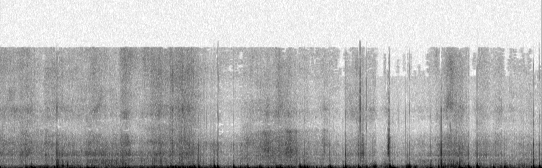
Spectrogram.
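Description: Long polished nails of both hands tap and scratch the plastic bubble wrap surface of a flat padded envelope. The sound is a soft, muffled run of dull low taps mixed with faint scratching, with each tap dying away almost instantly.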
